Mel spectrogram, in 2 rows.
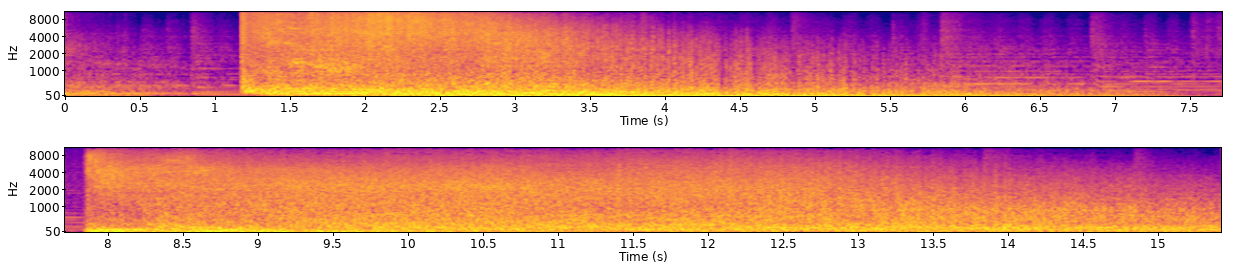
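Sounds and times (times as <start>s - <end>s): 
missile launch: 1.2s - 5.6s, 7.9s - 15.3s.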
